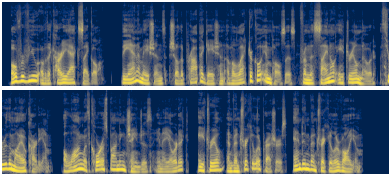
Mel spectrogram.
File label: eLearning Medical Male; Narration, eLearning, Medical Narration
